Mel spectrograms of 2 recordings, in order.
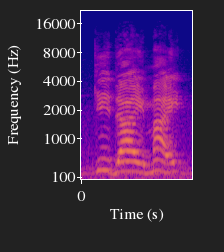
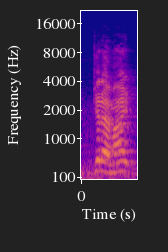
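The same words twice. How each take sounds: First: "G'day, mate" with each word separated; "G'day, mate" spelled out too deliberately; overdone slang. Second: "G'day, mate" run together as one word; "G'day, mate" squashed short, Aussie style; nice and quick. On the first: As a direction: pronounce "G'day" and "mate" carefully, as two distinct words. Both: Shown as a demonstration. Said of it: "Nice and quick".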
